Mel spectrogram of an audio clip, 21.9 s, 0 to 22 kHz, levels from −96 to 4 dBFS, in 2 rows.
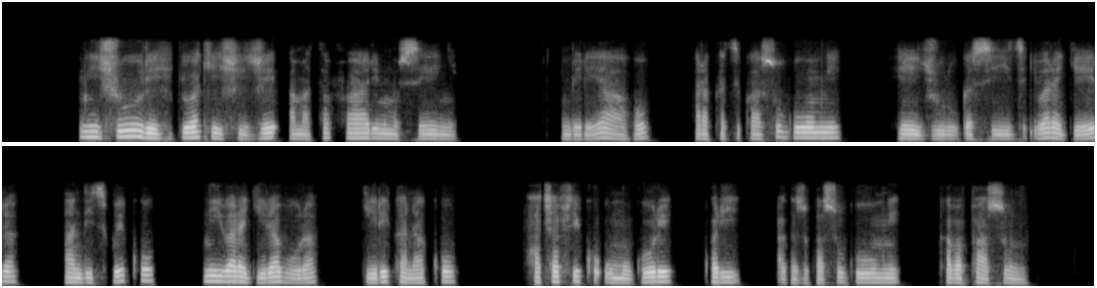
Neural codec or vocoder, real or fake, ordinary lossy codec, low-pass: none; real; Opus, 16 kbps; 7.2 kHz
